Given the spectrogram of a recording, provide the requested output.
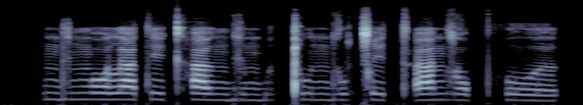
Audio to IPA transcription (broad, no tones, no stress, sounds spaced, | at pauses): n d ɪ ŋ ɔ l a t e kʰ a ə̯ ŋ ɡ ɪ m b ɵ ǃ u n d o ǀ e tʼ a n z ɔ pʰ o ə̯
